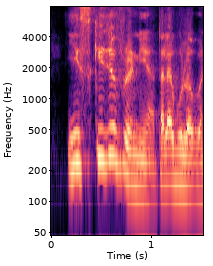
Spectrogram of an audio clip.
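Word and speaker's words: schizophrenia: পি নাই, হ্যাঁ এখানে একটা ঘটনা আছে, সাইকোলজিতে পি থাকলেও সিজোফ্রেনিয়া কিন্তু পি নাই, তাহলে মনে রাখবা কি স্কিজোফ্রেনিয়া, উচ্চারণ করবা কি স্কিজোফ্রেনিয়া, তাহলে ভুল হবে না আর।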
